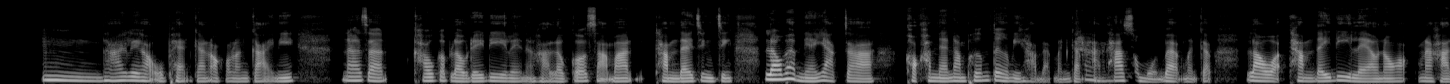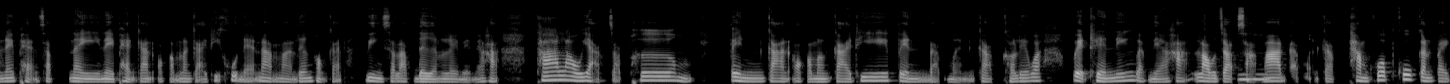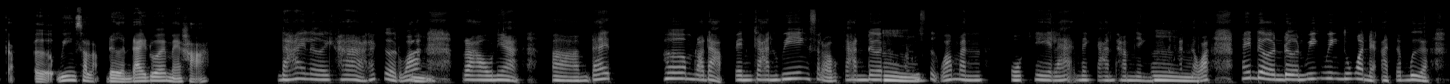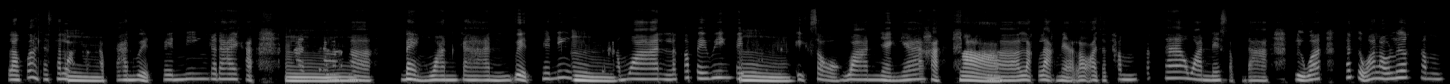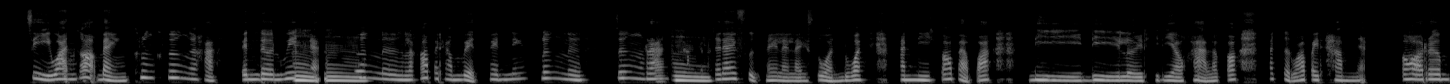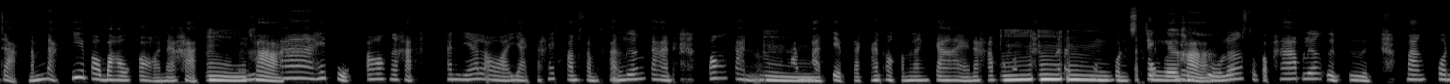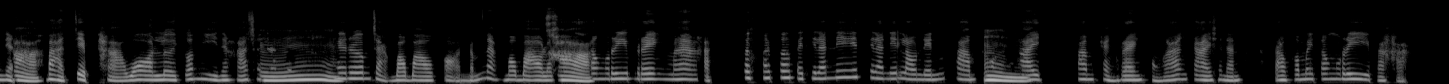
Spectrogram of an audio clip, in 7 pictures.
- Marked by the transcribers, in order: other background noise
- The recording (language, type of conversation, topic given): Thai, advice, ฉันควรเริ่มกลับมาออกกำลังกายหลังคลอดหรือหลังหยุดพักมานานอย่างไร?
- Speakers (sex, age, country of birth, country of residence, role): female, 40-44, Thailand, Thailand, advisor; female, 40-44, Thailand, Thailand, user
